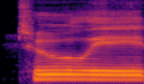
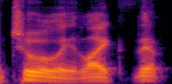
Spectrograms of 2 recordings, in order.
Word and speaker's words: Tuli: Tuli, they everyone just calls him Tuli. Just think of the name of the bike rack that you see all the fancy cars driving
